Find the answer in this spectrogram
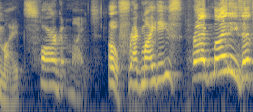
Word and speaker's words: Phragmites: And that's, how about frog mites? Farm mites. Farg mites. Oh, Phragmites? Phragmites, that's how they pronounce it.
